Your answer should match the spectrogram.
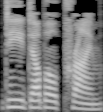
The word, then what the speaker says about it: D″: The lowest part of the mantle next to the core mantle boundary is known as the D, pronounced D double prime, layer.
